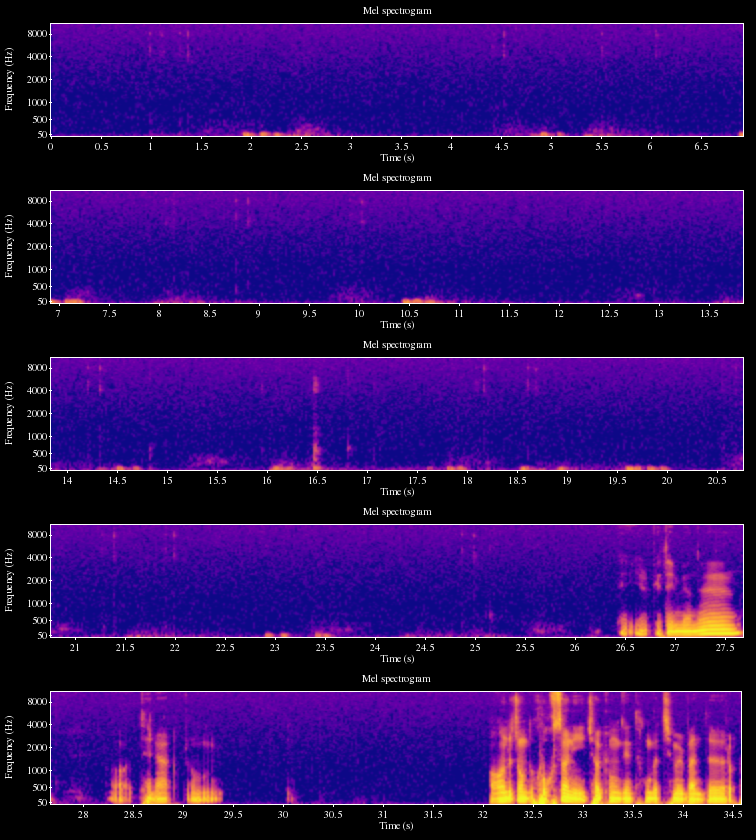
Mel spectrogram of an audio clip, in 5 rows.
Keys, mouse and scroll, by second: 1.9 s, 4.8 Tab, 5.5 click, 6.8 s, 8.7-10.1 drag, 10.4 s, 14.4 Tab, 14.8-15.9 middle drag, 16.0 Tab, 16.7 middle click, 17.7 2, 18.0 click, 18.6 alt+click, 19.5 g, 21.2-22.3 drag, 22.8 g, 25.1-27.4 middle drag, 27.7-32.4 middle drag, 33.6 middle click.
